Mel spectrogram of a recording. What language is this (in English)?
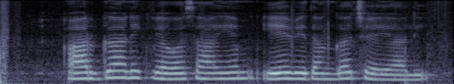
Telugu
